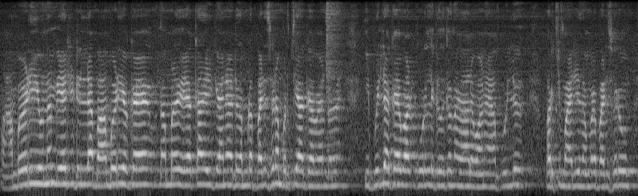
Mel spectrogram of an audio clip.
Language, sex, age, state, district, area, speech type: Malayalam, male, 60+, Kerala, Kottayam, rural, spontaneous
